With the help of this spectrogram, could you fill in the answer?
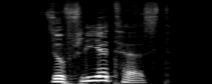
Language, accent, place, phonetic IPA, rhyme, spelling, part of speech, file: German, Germany, Berlin, [zuˈfliːɐ̯təst], -iːɐ̯təst, souffliertest, verb, De-souffliertest.ogg
- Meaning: inflection of soufflieren: 1. second-person singular preterite 2. second-person singular subjunctive II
